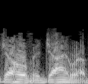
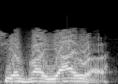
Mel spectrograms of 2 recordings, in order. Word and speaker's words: Yahweh Jireh: Or we say Jehovah Jireh, but I'm learning that that's butchering of its pronunciation. It's Yahweh Jireh, meaning God provides.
